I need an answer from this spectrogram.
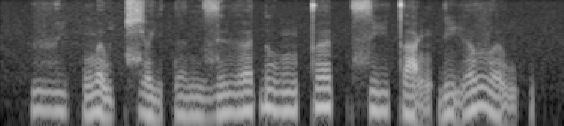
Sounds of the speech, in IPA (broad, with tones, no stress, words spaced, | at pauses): vi˨˩k̚mə̰˧˨w t͡ɕə˧˩jɗə̤˨˩nzɨ˨˦ə̯ɗu˧m t̪ə˦˥t̚ si˧t̪a̰˧˨ŋ ɗḭ˧˥ə̯və̰˧˨wʔ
